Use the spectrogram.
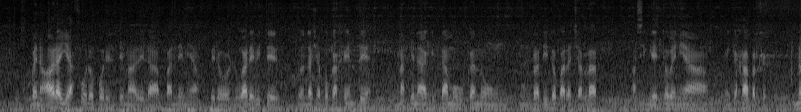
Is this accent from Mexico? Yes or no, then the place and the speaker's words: no; Argentina; now in Montevideo, Uruguay; Vivimos en Punta Carretas y somos argentinos los dos.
